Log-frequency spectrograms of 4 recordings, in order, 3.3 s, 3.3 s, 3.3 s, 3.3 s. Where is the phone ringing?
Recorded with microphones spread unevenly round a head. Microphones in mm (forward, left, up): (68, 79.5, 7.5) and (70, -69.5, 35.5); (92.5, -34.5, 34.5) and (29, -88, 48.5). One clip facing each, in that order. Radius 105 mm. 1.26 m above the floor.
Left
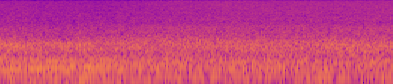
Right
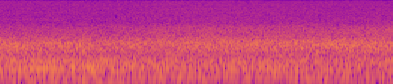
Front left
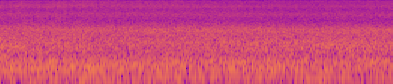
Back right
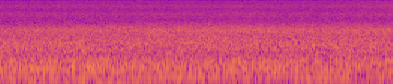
I don't hear a phone ringing.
